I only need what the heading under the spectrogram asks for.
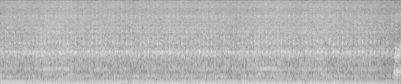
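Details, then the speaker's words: Supra idling after a drive, faint light ticking over a deep idle that rises and sags unevenly; owner doubts rod knock and suspects the lower crank trigger wheel/crank angle sensor has shifted or misreads. "So you heard that, you heard the ticking sound. The reason I don't think it is rod knock is because you could hear the change in the idle. The idle is kind of hopping around."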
